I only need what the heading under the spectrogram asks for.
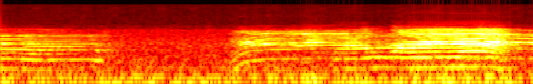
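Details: Kaopat and Ronja, two male cats at odds at home. A low drawn-out moan fades, then a swelling nasal wail climbs and grows louder to the end.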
